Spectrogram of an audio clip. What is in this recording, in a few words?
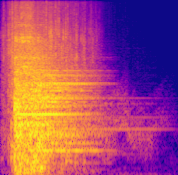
mohole pin snap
